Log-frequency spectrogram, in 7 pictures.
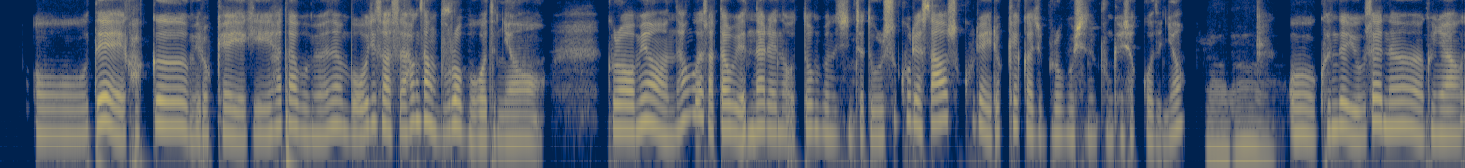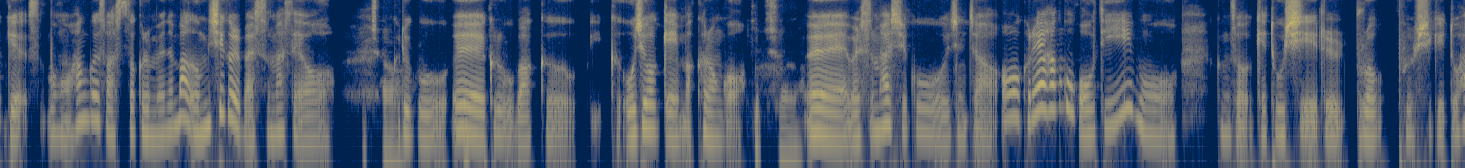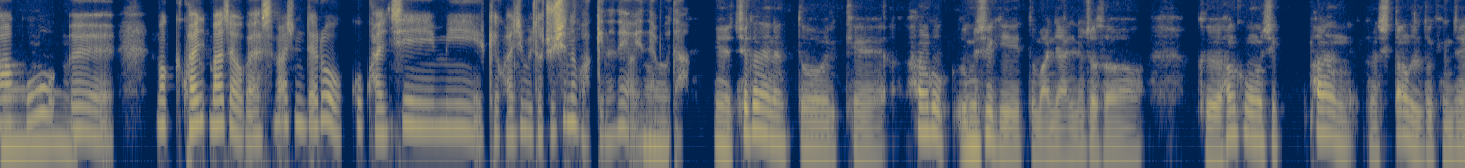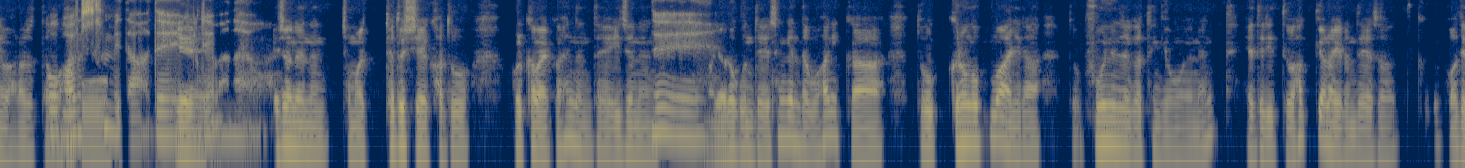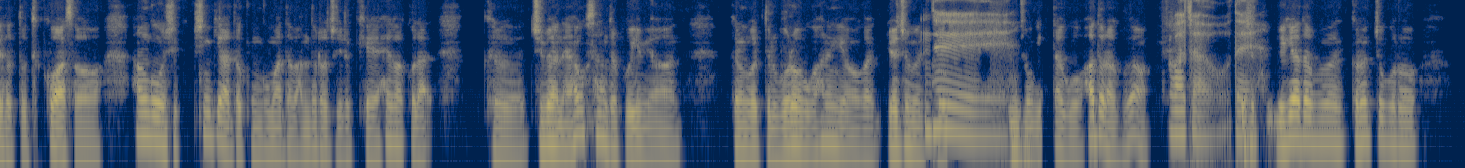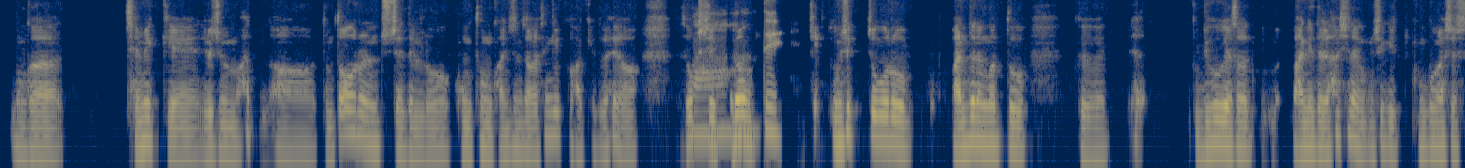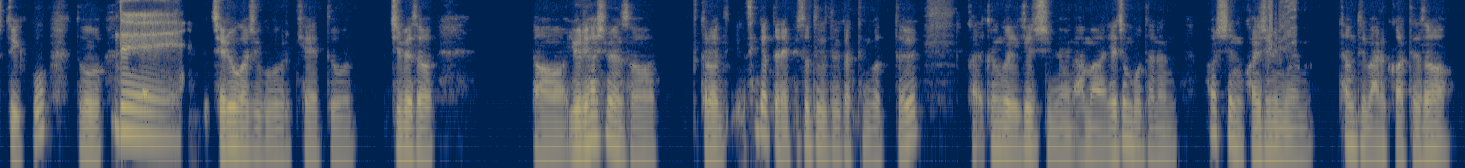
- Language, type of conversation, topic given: Korean, advice, 파티에서 혼자라고 느껴 어색할 때는 어떻게 하면 좋을까요?
- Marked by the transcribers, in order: in English: "North Korea, South Korea?"; other background noise; tapping; unintelligible speech; unintelligible speech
